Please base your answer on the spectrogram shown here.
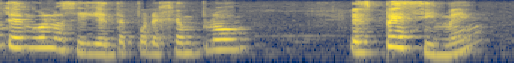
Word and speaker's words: espécimen: Luego tengo lo siguiente, por ejemplo, espécimen y especímenes. Cómo ha cambiado la posición de la sílaba tónica en esas palabras.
